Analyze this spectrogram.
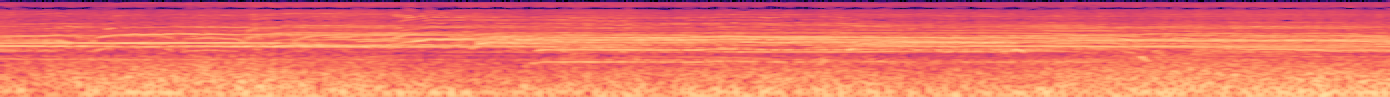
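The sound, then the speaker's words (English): A group of women screaming into Lake Michigan together in a loud, sustained chorus of overlapping high-pitched wails that rise and fall for the whole stretch, with no gaps or spoken words. “these are actual liberal white women screaming into the lake because President Trump won”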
